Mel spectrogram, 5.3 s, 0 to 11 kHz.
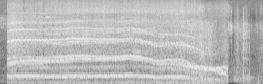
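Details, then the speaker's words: Quad with T-Motor F80 2500kv motors that kept destroying ESCs: steady high motor tone with a wavering, pulsing pitch that sags before cutting off; owner suspects an unbalanced prop or a bad motor bearing, and changing motor timing didn't fix it. "I put down Cyclones on here before and uh it was making this weird like pulse noise"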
